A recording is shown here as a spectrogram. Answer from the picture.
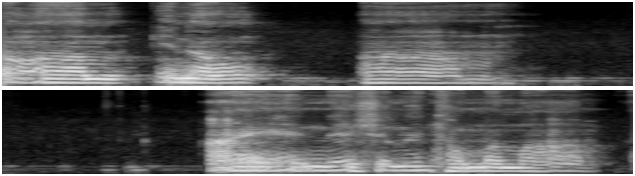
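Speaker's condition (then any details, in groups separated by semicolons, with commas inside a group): ALS; about ten years since diagnosis, wears braces; hoarse voice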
